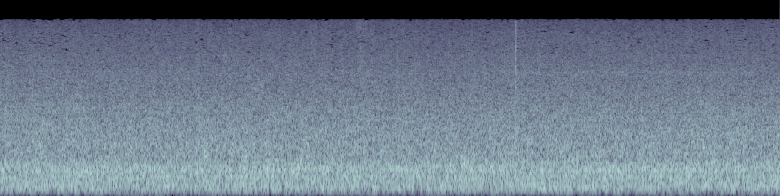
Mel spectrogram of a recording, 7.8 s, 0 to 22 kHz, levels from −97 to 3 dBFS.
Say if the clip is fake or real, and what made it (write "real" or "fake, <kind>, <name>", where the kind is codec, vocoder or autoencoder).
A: real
